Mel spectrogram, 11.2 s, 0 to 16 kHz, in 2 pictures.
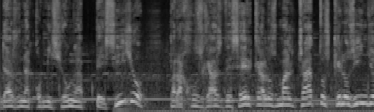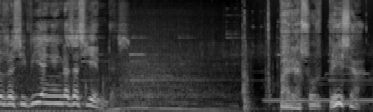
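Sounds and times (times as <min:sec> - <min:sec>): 
speech: 0:00.0 - 0:07.7, 0:09.9 - 0:11.1
car engine rumbling as the vehicle pulls up: 0:01.7 - 0:09.5.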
